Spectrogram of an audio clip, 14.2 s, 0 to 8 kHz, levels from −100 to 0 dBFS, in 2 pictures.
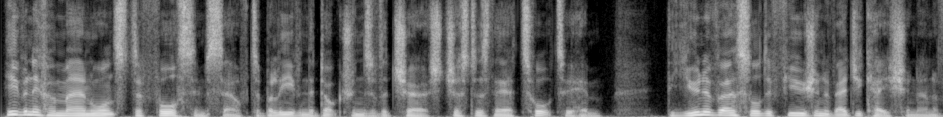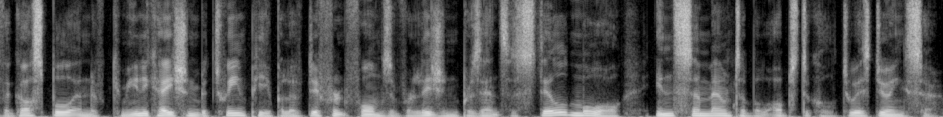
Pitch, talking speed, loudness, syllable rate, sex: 110 Hz, 225 wpm, -20 LUFS, 6.5 syllables/s, male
